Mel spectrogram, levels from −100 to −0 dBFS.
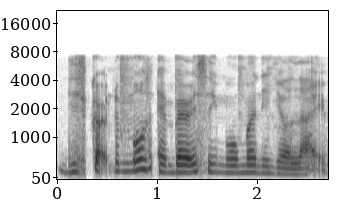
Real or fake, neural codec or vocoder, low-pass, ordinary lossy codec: fake; vocoder, 22.05 kHz, 80 mel bands, HiFi-GAN; 7.2 kHz; none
